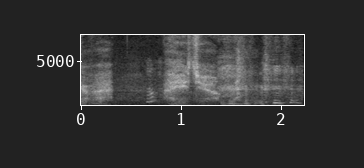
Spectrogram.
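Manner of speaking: slow, whispered resentment; acted exhausted whisper; breathless mock hatred. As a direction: wheeze it out in a whisper, as if spent. Retells exhausted reaction to the coach.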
